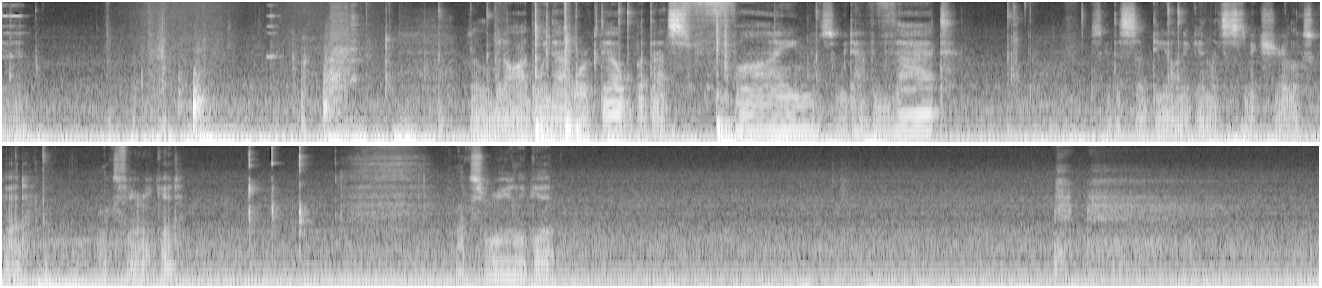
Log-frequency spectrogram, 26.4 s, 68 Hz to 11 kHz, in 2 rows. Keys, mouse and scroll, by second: 5.7 a, 6.0 Tab, 7.6 a, 7.7-10.6 middle drag, 12.1 click, 14.0-15.9 middle drag.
